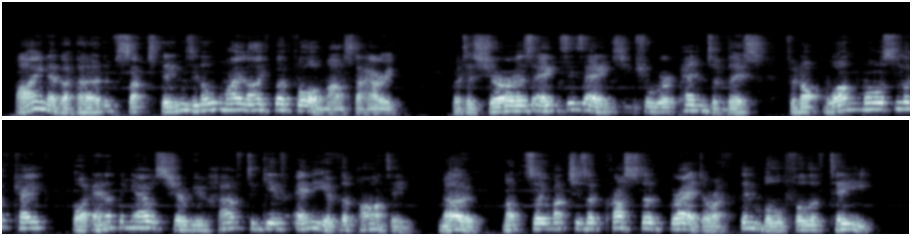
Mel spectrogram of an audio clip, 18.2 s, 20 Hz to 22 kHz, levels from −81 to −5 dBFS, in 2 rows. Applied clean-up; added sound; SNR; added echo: neural mask model DeepFilterNet 3.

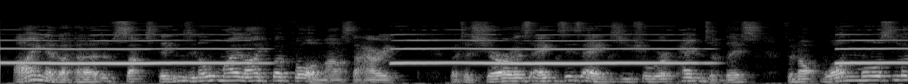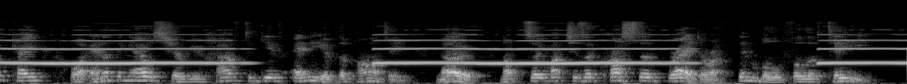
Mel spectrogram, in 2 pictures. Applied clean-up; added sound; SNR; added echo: none; Wind instrument, woodwind instrument; -2 dB; reverberation time 0.3 s.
